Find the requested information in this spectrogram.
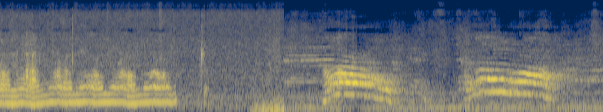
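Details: Cat making strange noises while eating: a run of short pulsing warbled meows, then two longer arched yowls that rise and fall, with background music throughout.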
